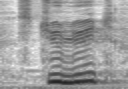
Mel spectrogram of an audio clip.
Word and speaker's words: Cthulhu: Cthulhu, pour ceux, ça ne doit pas se prononcer comme ça, Cthulhu, c'est une entité dans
